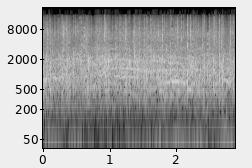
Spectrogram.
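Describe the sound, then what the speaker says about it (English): Bloomsburg fans at a girls' district high school game applaud in a dense, steady wash of many hands clapping at once, sustained and fairly loud for the whole stretch with no talk on top. "Great round of applause by the Bloomsburg fans."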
